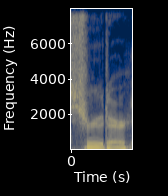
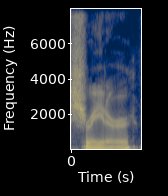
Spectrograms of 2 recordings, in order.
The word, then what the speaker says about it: Schroeder: If you're doing the German, it's Schroeder. – Schroeder. Yeah. With the umlauts, right? – The Milwaukee people say it's Schrader.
